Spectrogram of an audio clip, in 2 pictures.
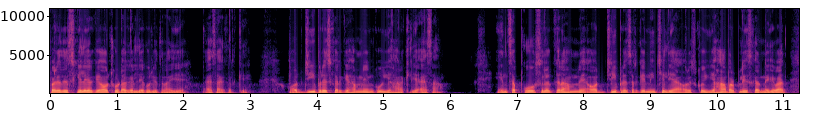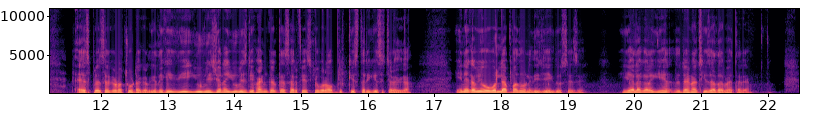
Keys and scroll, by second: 3.4-4.0 typing, 8.2 g, 11.3 s, 15.4 g, 17.9 s.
